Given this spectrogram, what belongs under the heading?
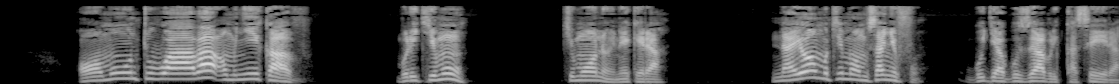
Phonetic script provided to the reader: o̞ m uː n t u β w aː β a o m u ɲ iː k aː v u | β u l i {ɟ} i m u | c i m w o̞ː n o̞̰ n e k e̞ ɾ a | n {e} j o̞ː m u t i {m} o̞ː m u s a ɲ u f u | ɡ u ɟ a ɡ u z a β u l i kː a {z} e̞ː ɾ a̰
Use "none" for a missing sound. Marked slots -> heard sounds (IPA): c, a, m, s

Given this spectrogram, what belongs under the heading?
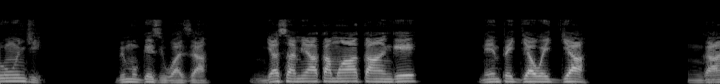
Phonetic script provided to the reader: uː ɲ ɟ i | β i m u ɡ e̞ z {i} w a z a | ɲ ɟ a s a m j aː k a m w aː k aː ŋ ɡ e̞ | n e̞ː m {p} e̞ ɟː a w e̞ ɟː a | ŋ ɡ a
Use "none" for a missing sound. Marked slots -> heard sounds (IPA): i, p

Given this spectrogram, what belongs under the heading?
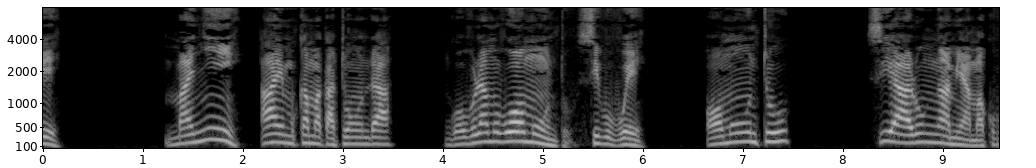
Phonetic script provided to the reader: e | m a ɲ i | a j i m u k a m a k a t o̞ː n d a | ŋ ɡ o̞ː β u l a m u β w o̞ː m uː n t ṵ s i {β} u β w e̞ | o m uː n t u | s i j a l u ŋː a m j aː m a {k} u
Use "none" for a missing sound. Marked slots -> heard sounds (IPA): β, k

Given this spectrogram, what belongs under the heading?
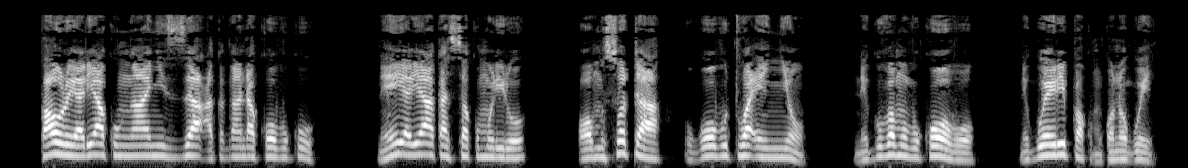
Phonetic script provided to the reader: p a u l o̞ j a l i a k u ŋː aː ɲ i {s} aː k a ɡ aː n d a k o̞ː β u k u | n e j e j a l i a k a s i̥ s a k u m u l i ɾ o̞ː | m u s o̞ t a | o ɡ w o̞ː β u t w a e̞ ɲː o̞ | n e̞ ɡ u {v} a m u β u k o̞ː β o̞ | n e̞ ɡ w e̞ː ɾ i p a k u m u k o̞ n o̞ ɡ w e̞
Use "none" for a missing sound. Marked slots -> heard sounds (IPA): z, v

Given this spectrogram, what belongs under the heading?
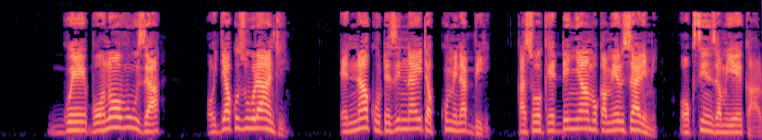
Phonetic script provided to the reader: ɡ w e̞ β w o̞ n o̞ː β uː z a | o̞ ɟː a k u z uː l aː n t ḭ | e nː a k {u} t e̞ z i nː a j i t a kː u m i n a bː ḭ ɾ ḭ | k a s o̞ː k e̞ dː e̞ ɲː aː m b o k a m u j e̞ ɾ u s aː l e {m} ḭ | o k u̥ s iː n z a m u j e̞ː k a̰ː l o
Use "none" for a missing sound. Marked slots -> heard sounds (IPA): u, m

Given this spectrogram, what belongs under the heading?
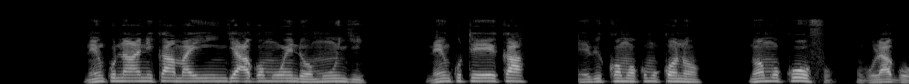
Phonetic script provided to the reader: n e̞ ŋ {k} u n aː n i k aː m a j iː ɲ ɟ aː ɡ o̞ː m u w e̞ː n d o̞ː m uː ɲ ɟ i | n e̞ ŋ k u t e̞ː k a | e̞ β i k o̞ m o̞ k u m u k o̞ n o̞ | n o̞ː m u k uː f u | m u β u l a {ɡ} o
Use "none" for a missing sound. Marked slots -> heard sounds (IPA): k, ɡ

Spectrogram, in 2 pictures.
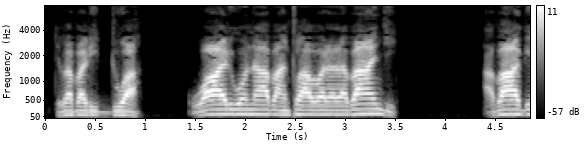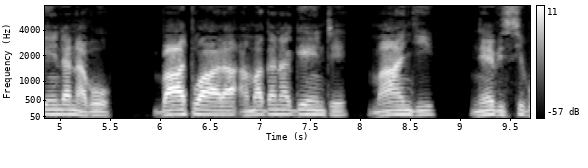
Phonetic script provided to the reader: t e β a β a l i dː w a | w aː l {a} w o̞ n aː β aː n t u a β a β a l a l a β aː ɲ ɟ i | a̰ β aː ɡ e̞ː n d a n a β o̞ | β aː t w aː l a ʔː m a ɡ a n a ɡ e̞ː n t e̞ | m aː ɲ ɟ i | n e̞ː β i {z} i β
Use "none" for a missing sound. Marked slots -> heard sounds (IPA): i, s

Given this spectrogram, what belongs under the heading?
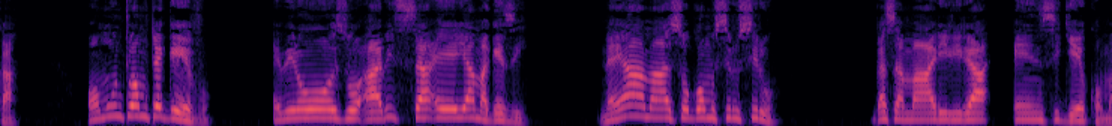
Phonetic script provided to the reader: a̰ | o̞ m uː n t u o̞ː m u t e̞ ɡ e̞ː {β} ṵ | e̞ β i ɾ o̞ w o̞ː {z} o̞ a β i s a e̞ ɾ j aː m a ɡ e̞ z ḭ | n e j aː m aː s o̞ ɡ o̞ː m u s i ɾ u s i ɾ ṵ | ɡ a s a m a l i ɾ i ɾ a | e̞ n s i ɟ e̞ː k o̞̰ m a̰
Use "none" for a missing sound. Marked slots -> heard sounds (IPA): v, z

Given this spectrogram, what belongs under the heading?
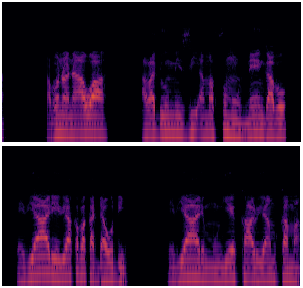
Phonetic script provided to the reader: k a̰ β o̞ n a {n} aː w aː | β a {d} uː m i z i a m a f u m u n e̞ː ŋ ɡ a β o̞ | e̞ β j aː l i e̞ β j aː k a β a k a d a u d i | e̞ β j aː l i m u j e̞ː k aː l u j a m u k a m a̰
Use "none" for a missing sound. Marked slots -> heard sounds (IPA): n, d

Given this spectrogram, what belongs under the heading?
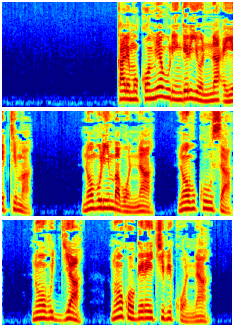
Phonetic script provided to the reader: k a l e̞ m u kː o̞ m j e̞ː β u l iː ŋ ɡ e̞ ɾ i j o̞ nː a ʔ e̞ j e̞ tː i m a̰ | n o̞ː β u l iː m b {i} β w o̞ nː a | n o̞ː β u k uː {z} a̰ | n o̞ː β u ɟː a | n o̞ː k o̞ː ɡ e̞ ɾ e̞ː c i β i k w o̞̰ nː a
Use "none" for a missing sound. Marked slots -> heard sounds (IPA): a, s

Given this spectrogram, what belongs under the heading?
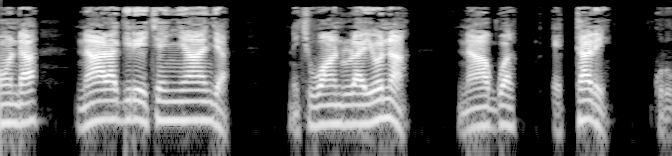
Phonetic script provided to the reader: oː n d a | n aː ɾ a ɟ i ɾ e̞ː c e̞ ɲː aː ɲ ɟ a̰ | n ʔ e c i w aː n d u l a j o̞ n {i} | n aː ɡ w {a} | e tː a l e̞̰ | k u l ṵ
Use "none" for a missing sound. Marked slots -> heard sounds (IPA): a, a

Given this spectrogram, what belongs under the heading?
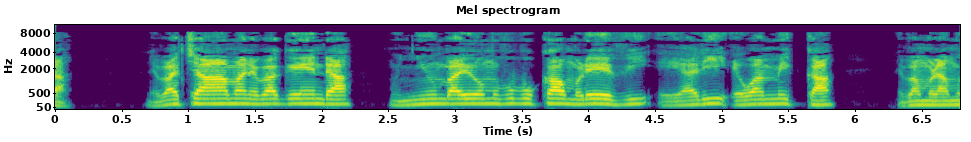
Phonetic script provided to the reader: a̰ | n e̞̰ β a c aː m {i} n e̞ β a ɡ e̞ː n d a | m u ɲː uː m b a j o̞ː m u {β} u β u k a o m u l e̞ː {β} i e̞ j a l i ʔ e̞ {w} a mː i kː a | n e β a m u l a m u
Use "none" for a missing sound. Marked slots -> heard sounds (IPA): a, v, v, w

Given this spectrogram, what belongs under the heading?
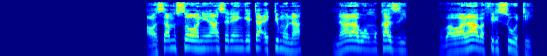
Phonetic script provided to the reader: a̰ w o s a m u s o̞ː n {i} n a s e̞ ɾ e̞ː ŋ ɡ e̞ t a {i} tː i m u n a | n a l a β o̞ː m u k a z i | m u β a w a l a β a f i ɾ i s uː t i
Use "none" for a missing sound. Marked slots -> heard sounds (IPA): i, e

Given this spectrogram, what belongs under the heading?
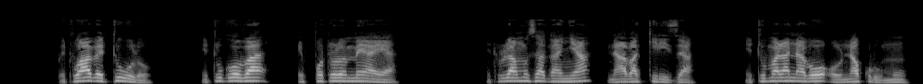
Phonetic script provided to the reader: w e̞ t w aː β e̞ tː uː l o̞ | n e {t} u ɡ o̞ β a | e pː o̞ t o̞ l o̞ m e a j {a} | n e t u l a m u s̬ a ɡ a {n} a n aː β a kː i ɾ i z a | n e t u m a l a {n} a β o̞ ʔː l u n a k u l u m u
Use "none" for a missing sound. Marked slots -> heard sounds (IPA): t, a, ɲ, n

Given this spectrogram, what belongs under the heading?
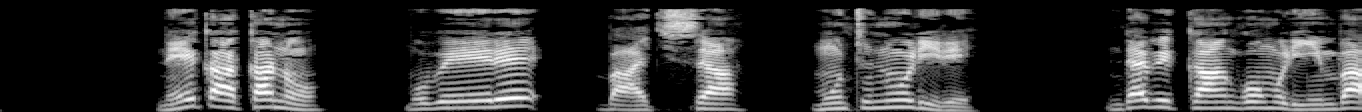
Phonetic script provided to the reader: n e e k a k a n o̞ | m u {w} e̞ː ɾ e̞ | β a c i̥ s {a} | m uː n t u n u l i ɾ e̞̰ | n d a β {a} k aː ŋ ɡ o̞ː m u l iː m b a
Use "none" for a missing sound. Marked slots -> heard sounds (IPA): β, a, i

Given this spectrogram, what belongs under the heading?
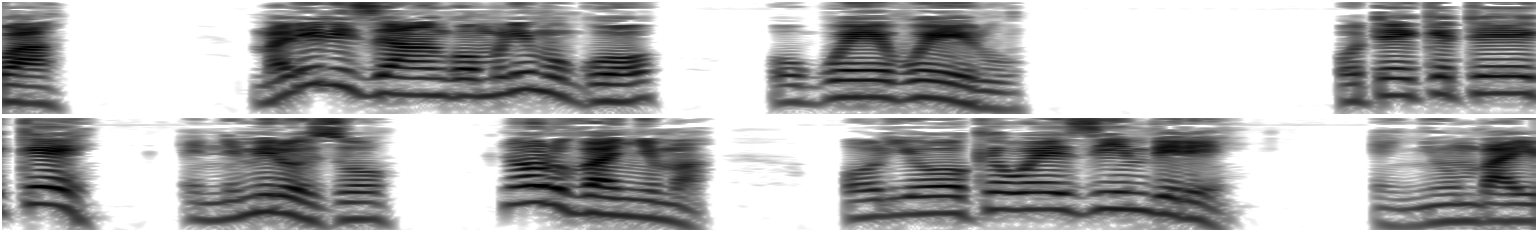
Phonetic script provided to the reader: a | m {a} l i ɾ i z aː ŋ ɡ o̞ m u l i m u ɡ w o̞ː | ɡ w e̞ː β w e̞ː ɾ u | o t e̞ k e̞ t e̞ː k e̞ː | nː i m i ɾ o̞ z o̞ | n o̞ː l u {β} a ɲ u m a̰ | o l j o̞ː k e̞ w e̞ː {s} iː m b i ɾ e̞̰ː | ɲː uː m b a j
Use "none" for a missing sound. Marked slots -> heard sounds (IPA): a, v, z

